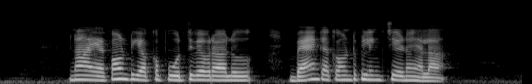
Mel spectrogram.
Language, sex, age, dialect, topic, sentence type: Telugu, female, 31-35, Utterandhra, banking, question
